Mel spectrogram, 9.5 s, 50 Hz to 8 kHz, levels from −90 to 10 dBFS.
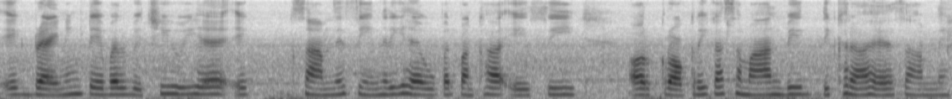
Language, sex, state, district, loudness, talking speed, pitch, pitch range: Hindi, female, Haryana, Jhajjar, -19 LUFS, 140 wpm, 195 Hz, 185-205 Hz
